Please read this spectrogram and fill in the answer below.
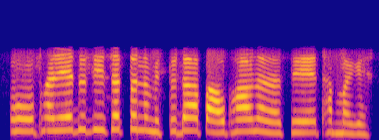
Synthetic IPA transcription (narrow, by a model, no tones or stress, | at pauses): opʰɐɾeɐdudisɐt̚ːonumitːudɐpawpʰawnɐɾasetʰɐmːɐɡe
